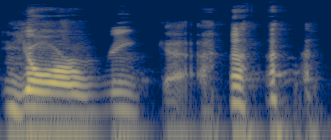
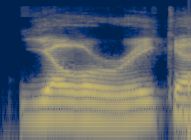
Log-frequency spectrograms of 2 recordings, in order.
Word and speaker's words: Eureka: And she said Don Mooney says it's pronounced Eureka. Eureka.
